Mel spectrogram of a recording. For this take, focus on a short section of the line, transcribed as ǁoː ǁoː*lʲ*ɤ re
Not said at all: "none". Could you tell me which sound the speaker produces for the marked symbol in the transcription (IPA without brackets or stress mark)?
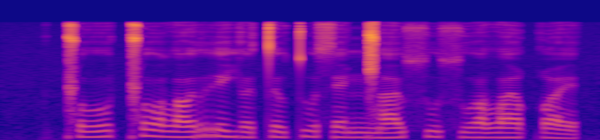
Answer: lˠ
